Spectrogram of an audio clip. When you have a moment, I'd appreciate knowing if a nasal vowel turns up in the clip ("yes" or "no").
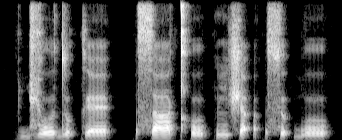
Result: yes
